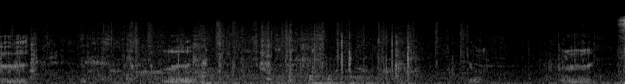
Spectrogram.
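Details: Male wild boar and female domestic pig in heat put together for mating, the boar awkward on his first time; soft irregular grunts and snuffles scattered through the recording, with rustling and low handling noise.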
